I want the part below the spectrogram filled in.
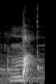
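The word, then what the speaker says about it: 吗: get even crazier then you have the neutral tone where it's almost not even pronounced ma this is a question particle it's like putting a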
